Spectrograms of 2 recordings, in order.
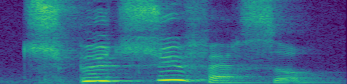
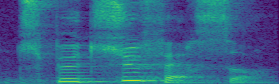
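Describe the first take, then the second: First: "tu peux-tu faire ça?" slow, higher and louder, stress on "peux-tu"; slow stressed example. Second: Said in the usual way. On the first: Shown as a demonstration. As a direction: drill "tu peux-tu faire ça?" slowly, punching "peux-tu". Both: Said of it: "on va souvent dire".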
